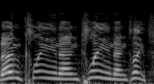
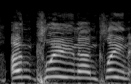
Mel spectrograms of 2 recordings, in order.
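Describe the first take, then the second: First: A light, raised call of unclean, fading off; lightly mock the leper's warning cry; a restrained, half-voiced unclean call; mild called-out warning. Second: A loud, high cry of unclean; full-voiced unclean warning call; yelled warning. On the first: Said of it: "he was supposed to yell out". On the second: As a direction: shout it out as the outcast leper. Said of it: "whenever you got around somebody".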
